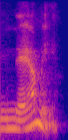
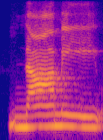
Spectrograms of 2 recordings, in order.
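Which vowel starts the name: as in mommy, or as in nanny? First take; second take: nanny; mommy. First: The first vowel differs from mommy, East Coast style. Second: The first vowel rhymes with mommy, Minnesota style.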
